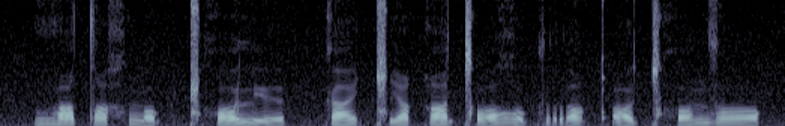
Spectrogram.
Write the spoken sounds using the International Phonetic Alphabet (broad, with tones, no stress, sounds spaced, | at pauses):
ɦ o˦ tˤ u˩ χ ŋ ɔ˩˧˩ k ǁʰ ɔ˦ lʲ ɘ˩˧ | k a˧˩ e̯ ǁ i˩˧˩ q a˦ ǀ ɔ˩˧ ʁ u˩ k r ɔ˩˧ qʼ u˩˧˩ ǀʰ ɔ˦ n z ɔ˦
